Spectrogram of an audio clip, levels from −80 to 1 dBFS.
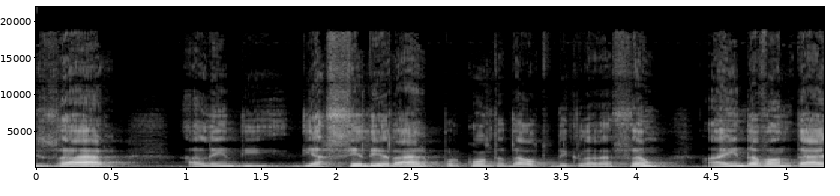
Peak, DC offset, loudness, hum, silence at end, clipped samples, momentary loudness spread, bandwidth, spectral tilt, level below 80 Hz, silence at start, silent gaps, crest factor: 0 dBFS; under 0.1%; -22 LUFS; none; 0 s; under 0.1%; 10 LU; 19 kHz; -6 dB/octave; -38 dBFS; 0 s; none; 20 dB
